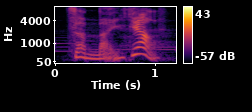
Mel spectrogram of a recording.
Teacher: Third, neutral, and fourth.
